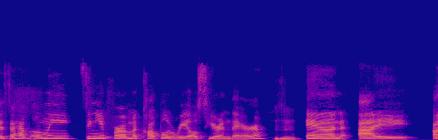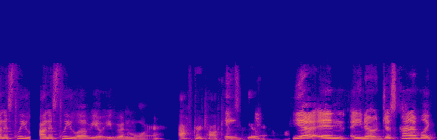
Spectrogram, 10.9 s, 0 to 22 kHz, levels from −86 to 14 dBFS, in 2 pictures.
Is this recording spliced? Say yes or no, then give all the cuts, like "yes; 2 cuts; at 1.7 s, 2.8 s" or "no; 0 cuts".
yes; 6 cuts; at 1.0 s, 3.4 s, 4.4 s, 5.9 s, 7.6 s, 9.1 s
